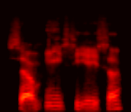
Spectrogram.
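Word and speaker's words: Nicieza: Just so you know, Fabian's name is pronounced so Asa.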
